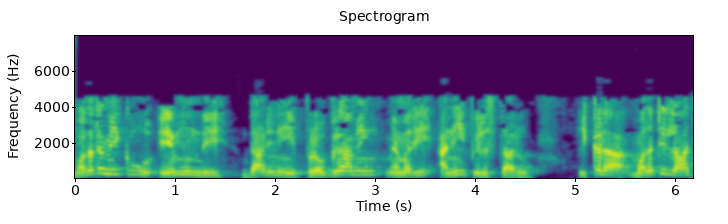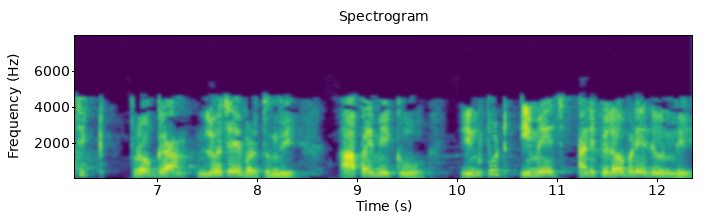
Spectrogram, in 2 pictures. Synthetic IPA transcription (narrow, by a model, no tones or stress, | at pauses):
mɔd̪ɐʈɐmiːkue̞ːmund̪id̪aːninipɾoːɡɾaːmiŋɡmemɐɾiɐnipilust̪aːɾṵ | ikːɐɽɐmɔd̪ɐʈilaːd͡ʒik | pɾoːɡɾaːmnilɐʋɐt͡ʃɛːjɐbɐɽut̪und̪i | aːpɐjmiːku | impuʈime̞ːd͡ʒɐnipilɐʋɐbɐɽe̞ːd̪iund̪i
